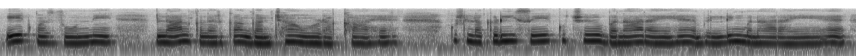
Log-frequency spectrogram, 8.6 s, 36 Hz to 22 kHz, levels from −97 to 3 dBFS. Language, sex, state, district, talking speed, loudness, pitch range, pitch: Hindi, female, Chhattisgarh, Balrampur, 135 wpm, -18 LUFS, 160-190 Hz, 170 Hz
